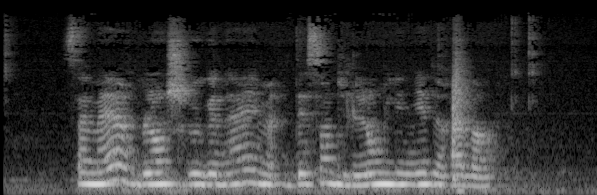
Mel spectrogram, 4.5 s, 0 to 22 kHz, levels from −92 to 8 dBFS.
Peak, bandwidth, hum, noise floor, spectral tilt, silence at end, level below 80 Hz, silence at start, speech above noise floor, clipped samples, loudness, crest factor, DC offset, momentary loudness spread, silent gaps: -6 dBFS; 13 kHz; none; -49 dBFS; -5.5 dB/octave; 0.75 s; -52 dBFS; 0.5 s; 31 dB; under 0.1%; -19 LUFS; 14 dB; under 0.1%; 8 LU; none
